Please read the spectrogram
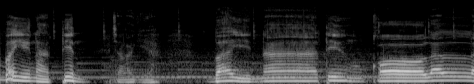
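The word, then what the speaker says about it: بينات: Wa iza tutla alaihi ayatuna bayyinatun qalal ladzina. Betul enggak? Salah. Yang salah yang mana? Tadi salah. Harusnya apa? Harusnya bayyinatin.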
